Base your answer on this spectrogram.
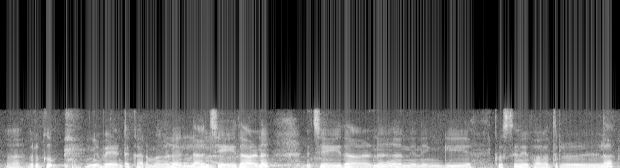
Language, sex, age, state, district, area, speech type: Malayalam, female, 30-45, Kerala, Kollam, rural, spontaneous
